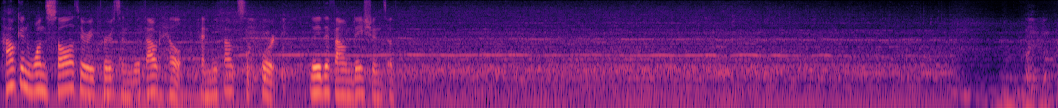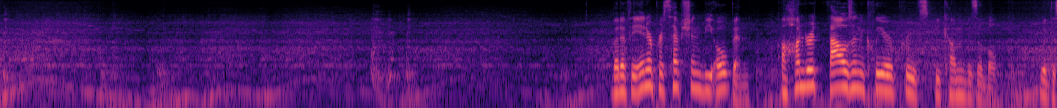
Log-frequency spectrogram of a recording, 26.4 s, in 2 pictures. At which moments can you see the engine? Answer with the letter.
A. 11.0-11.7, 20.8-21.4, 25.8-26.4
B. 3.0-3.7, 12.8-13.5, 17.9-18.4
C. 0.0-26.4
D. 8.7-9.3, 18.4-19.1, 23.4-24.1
C.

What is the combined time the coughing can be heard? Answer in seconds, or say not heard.
2 s.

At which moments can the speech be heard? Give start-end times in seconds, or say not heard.
0.0-5.0, 20.9-26.4.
